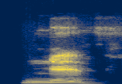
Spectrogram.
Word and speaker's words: neuf: Ya, recuerda que la EU se pronuncia como una sola U. Neuf. Neuf.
